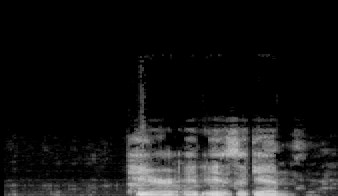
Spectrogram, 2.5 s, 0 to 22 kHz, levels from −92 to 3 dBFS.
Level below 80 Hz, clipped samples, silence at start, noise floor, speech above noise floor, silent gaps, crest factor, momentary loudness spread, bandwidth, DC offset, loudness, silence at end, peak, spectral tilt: -52 dBFS; under 0.1%; 0.95 s; -56 dBFS; 40 dB; none; 18 dB; 11 LU; 8.8 kHz; under 0.1%; -16 LUFS; 0.3 s; 0 dBFS; -4.5 dB/octave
